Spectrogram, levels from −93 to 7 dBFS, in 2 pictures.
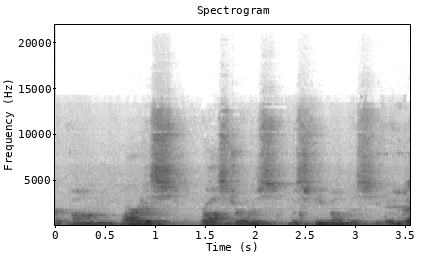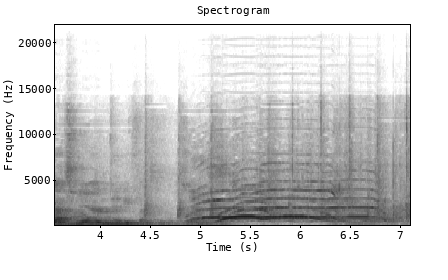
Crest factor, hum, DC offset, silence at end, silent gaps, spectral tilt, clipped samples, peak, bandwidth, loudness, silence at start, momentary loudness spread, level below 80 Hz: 14 dB; none; under 0.1%; 0 s; none; -4.5 dB/octave; under 0.1%; -2 dBFS; 14.5 kHz; -15 LUFS; 0 s; 15 LU; -50 dBFS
